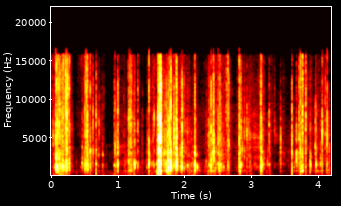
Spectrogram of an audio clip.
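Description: A foil-lined Topps Chrome trading-card pack being torn open by hand, its wrapper crinkling and crackling in a quick irregular run, with the sharpest crackle about one and a half seconds in.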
